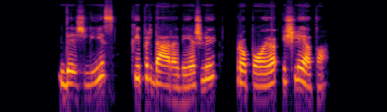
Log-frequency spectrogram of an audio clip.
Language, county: Lithuanian, Kaunas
